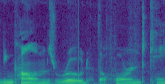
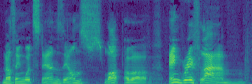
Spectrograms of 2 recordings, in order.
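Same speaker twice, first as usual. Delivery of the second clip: loud, high, boastful bard; bold, projected heroic boast; declaring bard; 8 semitones higher, 9 dB louder than usual. A narrator's reading. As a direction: proclaim it grandly with raised voice. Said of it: "Fluder declared".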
